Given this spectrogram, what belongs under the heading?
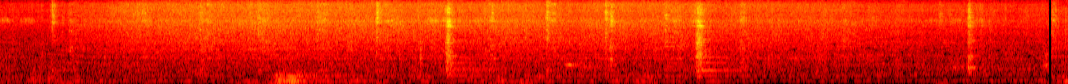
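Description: Onions sizzling steadily in a pan for a Bengali parwal beresta dish, a continuous close frying hiss broken by occasional scrapes and clicks of stirring, with no voices.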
